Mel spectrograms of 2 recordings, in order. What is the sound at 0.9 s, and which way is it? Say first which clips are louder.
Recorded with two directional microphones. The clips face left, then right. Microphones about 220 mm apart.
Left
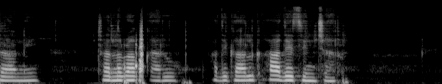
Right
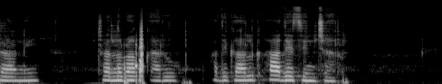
A woman's voice: left 3 dB; 50° left (ahead or behind).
